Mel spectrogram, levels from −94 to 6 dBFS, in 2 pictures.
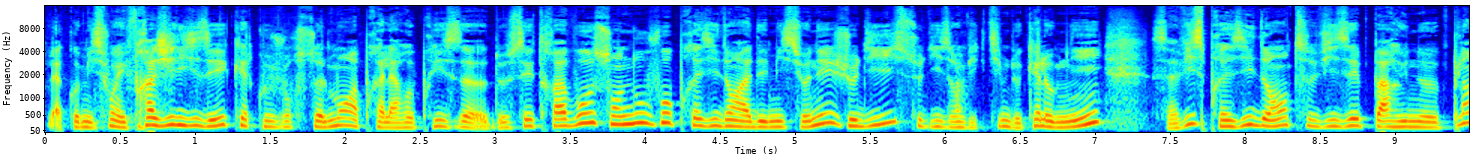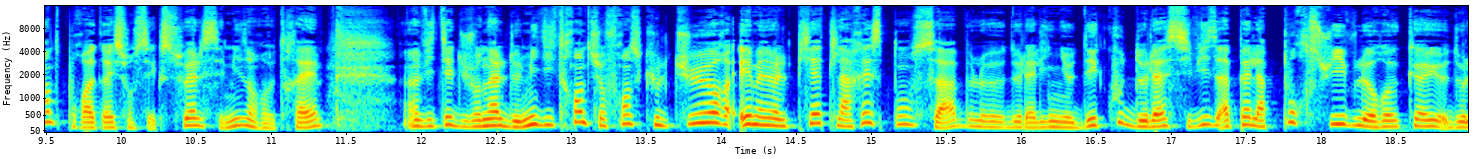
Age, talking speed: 30-49, 200 wpm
